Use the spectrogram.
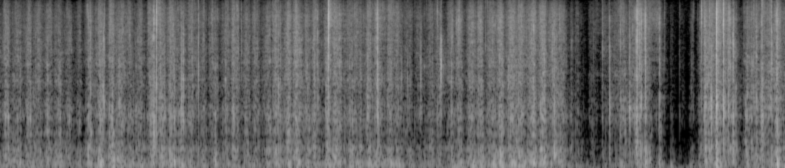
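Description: A partly full Doritos metallized plastic chip bag is held up in the hands while fingers and long nails crinkle and squeeze it. The result is a steady, bright crinkling rustle with sharp crackling spikes and a brief quieter dip near the end.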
